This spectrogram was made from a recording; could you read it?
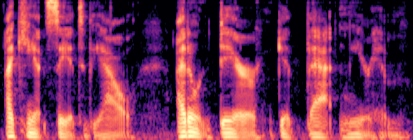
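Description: A man's voice: rumbling low, lively intonation, unhurried, vocal fry, breathy edge, exaggerated voice. A man voicing a shy, earnest little bat who writes poems, tentative and naive, in a storybook reading. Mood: eager. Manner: tentative, naive, easily bewildered.

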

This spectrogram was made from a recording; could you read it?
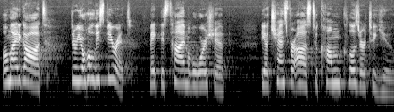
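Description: A woman pastor in her thirties from South Korea, speaking English with a Korean accent, leading prayer, reading scripture and preaching in a measured, earnest way. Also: medium pitch, a bit bright. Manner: measured, earnest, slow deliberate phrasing. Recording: long hall reverb, faint hum.

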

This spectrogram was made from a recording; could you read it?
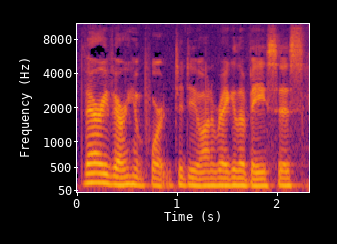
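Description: A woman's voice: sits low, very fast, darkish tone. A woman sharing wellness advice casually on a talk show, in an earnest, emphatic way. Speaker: wellness panelist.

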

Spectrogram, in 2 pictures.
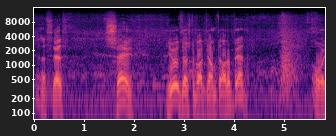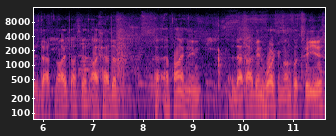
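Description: Old guy in his 90s, halting, gravelly, old tv interview with crowd noise. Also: medium pitch, poor audio. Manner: halting, repeats words while telling a story. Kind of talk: archival TV interview.

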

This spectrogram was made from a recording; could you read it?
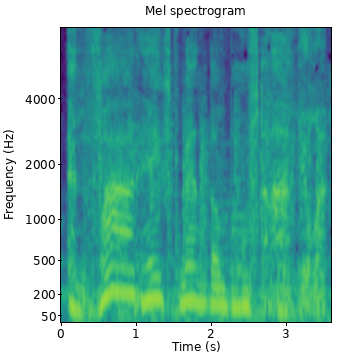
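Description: An actor voicing a nostalgic father and dealer who speaks in a deliberate, rhetorical, drawn-out way. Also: mid-range voice, wildly swooping pitch, over loud music, heavily acted. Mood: lecturing. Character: collector's nostalgic, lecturing father, a shady dealer.

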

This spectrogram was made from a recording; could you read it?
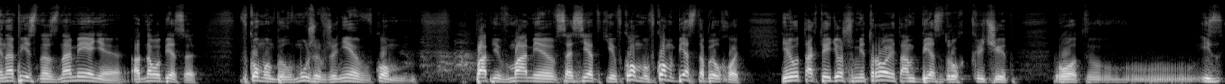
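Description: A middle-aged man preaching a sermon as pastor, telling stories and questioning the congregation in a lively conversational way. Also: medium pitch, no echo, studio quality. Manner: conversational, animated storytelling to congregation.

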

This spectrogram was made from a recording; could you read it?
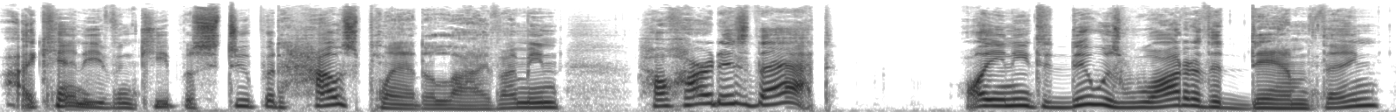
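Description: Audiobook role: desperate young wife, self-blaming, raised pitch, played by a man, dry sound. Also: very animated, normal speed, vocal fry, no echo, heavily acted. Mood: exasperated, self-reproachful. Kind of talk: audiobook character dialogue.

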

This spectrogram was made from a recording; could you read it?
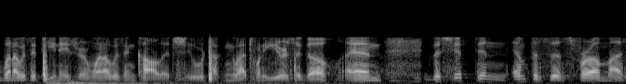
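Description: Interview guest, a man in his thirties, articulate and measured, low voice, tinny phone audio. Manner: measured, articulate, occasional soft laughs. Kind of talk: thoughtful interview answers.

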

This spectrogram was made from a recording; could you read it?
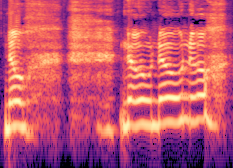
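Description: High-pitched, sobbing old derelict. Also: male voice, steady tone, brisk, darkish tone. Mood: desperate. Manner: stammering, blubbering, rustic folksy speech. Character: frantic, sobbing, gaunt old derelict man.

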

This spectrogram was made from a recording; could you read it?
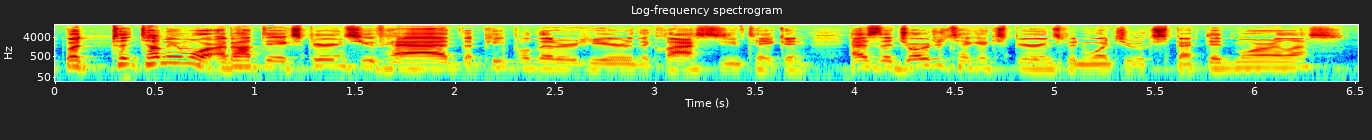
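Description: Fast, lively male podcast host. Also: medium pitch. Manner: playful, teasing, quick interjections. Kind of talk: casual interview chat.

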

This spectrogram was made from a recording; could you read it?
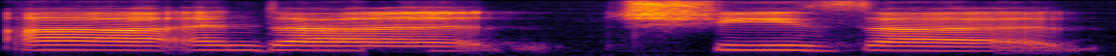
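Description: A woman's voice: medium pitch, flat delivery, extremely slow, sharp tone, smooth, dry recording. A woman on a comedy podcast recapping a story with frequent ums and uhs. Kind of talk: casual comedy podcast chat.

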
